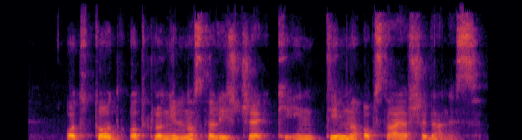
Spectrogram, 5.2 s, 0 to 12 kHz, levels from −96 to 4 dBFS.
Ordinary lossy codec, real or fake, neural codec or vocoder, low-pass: Opus, 24 kbps; fake; vocoder, 44.1 kHz, 128 mel bands, Pupu-Vocoder; 10.8 kHz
